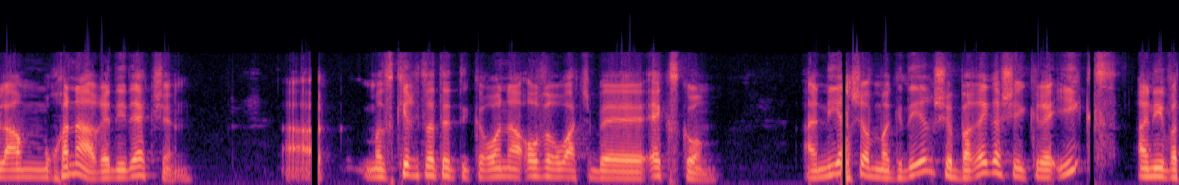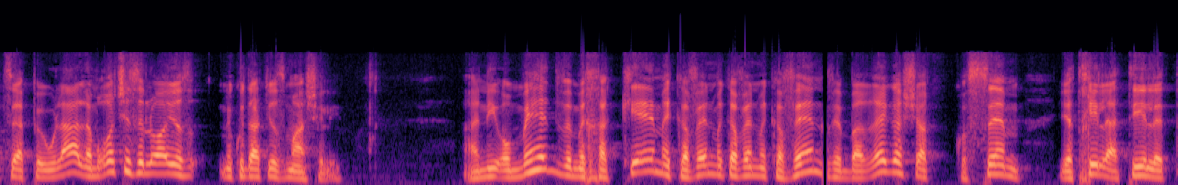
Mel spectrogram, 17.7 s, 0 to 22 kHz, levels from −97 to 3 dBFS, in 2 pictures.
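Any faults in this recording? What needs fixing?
Packet loss on an ADPCM call cuts 60 ms at 2.34–2.42 s and 40 ms at 6.32–6.39, 8.18–8.24 and 15.02–15.06 s. Each gap shows as a flat waveform and a blank spectrogram column, then slightly distorted speech while the G.722 decoder's predictor resyncs. Prevent it with packet loss concealment.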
